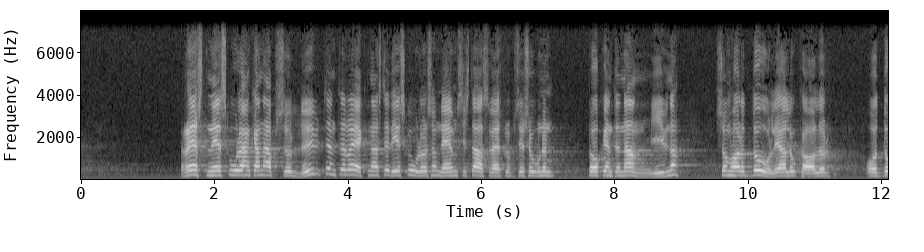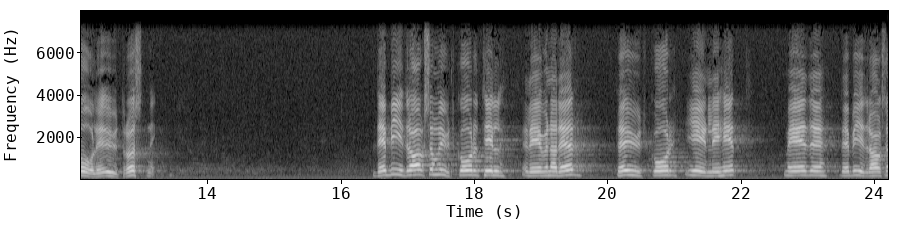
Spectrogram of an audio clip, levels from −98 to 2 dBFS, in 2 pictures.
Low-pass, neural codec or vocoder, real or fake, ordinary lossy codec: 7.2 kHz; none; real; none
